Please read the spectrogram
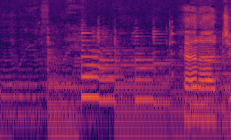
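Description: A studio band playing an instrumental stretch of a take, guitar to the fore, chords changing about every half second, with a louder attack near the end.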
